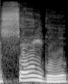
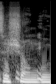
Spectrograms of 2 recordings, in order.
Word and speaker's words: Shango: And Songo, because we know they won't pronounce it Shango.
